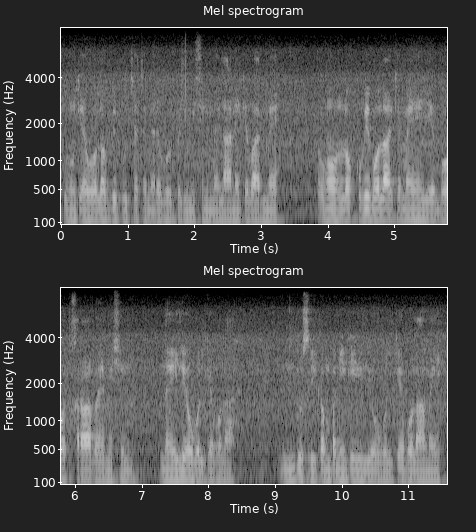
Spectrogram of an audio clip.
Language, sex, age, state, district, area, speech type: Urdu, male, 18-30, Telangana, Hyderabad, urban, spontaneous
